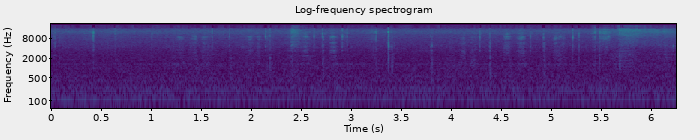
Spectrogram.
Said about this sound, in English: I'm going to write it here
